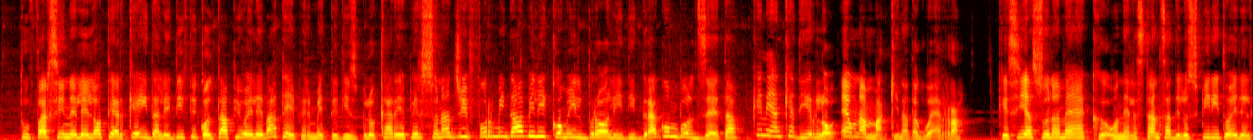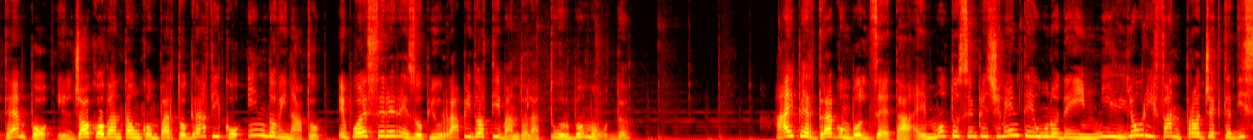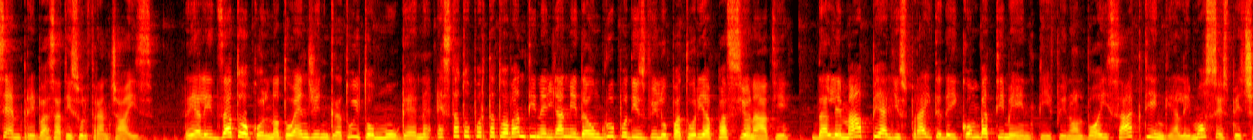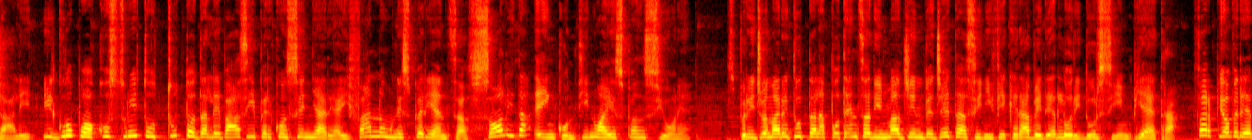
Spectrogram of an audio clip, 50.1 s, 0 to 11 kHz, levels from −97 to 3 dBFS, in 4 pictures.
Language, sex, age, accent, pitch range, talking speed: Italian, female, 20-39, native, 235-300 Hz, 165 wpm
